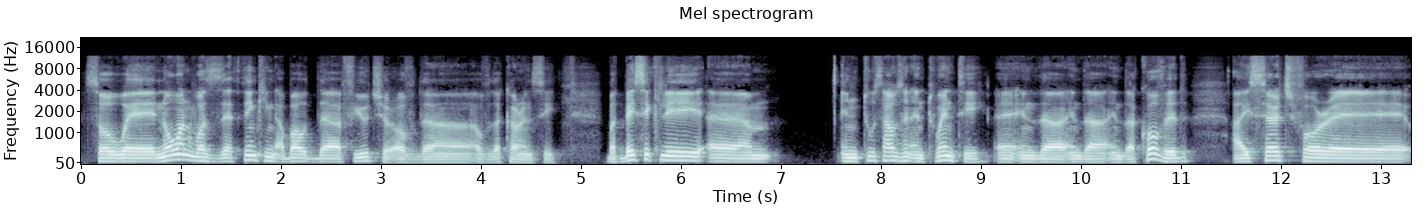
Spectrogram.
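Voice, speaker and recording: A man with a low voice gives interview answers in English as a native Arabic speaker. He speaks in a halting way, often feeling for the next word as he tells his own story. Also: darkish tone. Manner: halting, searching for words. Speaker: interviewed crypto educator and founder.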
